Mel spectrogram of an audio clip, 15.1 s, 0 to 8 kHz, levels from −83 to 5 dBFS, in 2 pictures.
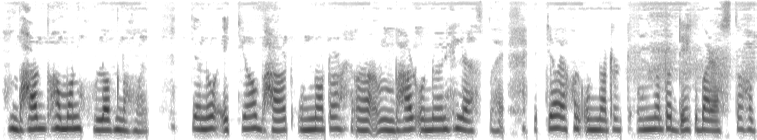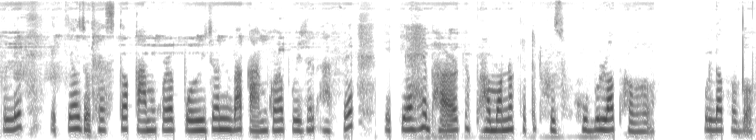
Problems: background sounds at intervals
